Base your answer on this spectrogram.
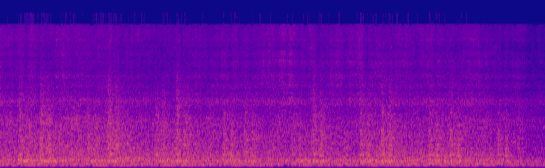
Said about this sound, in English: I'm gonna wait for this train to pass.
